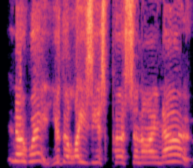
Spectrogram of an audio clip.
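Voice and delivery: high, drawn-out mock outrage; exasperated dad. Dad turning down his teenage son, mock exasperation.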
